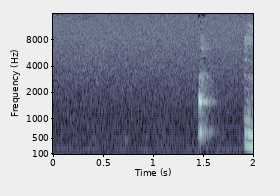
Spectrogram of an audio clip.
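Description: Near silence with only room tone for about a second and a half, then one short vocal sound from a young woman; her speech starts at the very end.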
